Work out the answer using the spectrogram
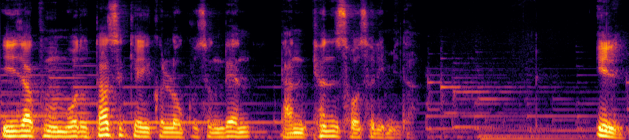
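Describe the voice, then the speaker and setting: A middle-aged man narrating a short story as a slow, soft bedtime audiobook. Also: medium pitch. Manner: slow, soft, even reading. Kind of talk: calm sleep audiobook narration.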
